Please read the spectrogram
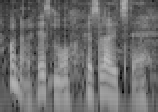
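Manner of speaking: ordinary delivery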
